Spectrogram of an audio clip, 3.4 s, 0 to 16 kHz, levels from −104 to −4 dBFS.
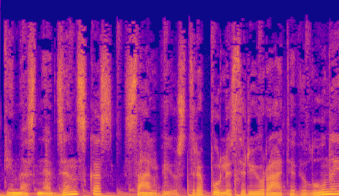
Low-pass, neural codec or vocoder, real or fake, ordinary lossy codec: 14.4 kHz; none; real; MP3, 64 kbps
